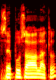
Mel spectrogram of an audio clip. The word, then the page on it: sepusa'latl: Mi'gmaq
